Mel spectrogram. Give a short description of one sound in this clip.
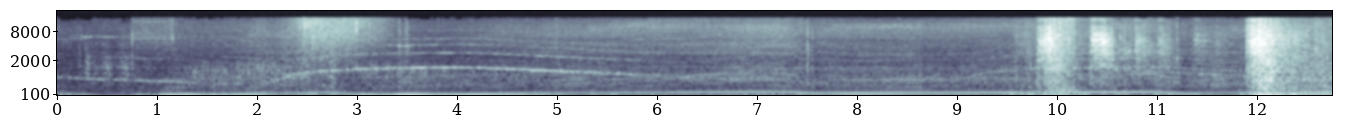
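A car engine revs up and drones as a car drives along.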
